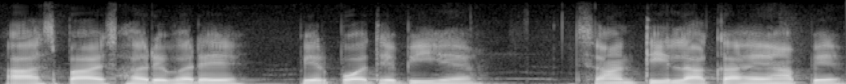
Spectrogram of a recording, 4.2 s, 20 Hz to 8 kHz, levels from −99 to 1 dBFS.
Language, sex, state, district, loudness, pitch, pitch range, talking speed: Maithili, male, Bihar, Samastipur, -17 LUFS, 110 Hz, 105-110 Hz, 140 wpm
